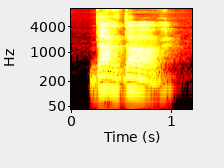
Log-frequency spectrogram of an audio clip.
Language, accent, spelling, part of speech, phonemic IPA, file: French, Canada, dare-dare, adverb, /daʁ.daʁ/, LL-Q150 (fra)-dare-dare.wav
- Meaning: double-quick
